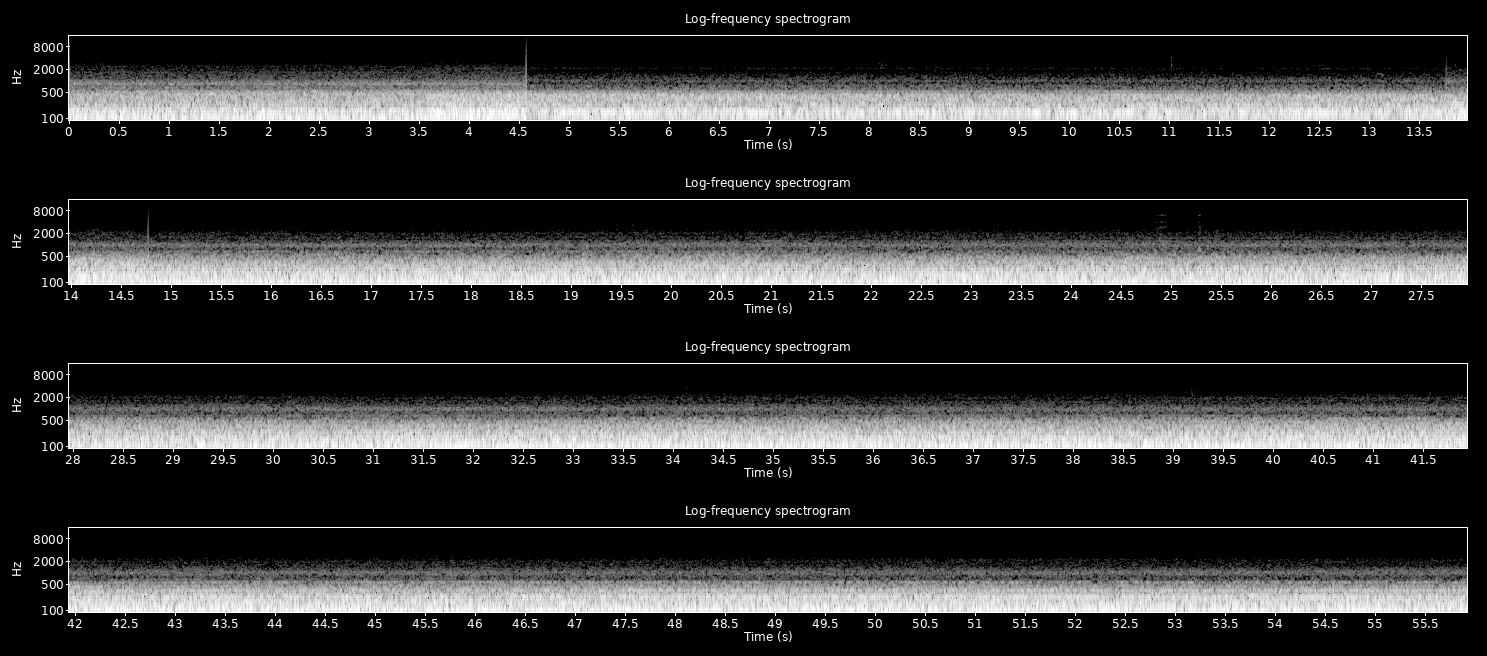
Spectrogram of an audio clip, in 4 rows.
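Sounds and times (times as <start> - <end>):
aircraft cabin rumble: 0.0 - 55.9.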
